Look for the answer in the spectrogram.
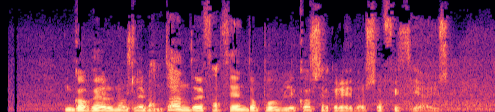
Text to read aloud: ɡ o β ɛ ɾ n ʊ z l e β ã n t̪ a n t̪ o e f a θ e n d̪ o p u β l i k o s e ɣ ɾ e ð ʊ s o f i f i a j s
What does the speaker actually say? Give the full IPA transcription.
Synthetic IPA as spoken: ɡ o β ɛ ɾ n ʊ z l e β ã n t̪ a n d̪ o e f a θ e n d̪ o p u β l i k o s e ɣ ɾ e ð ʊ s o f i θ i a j s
